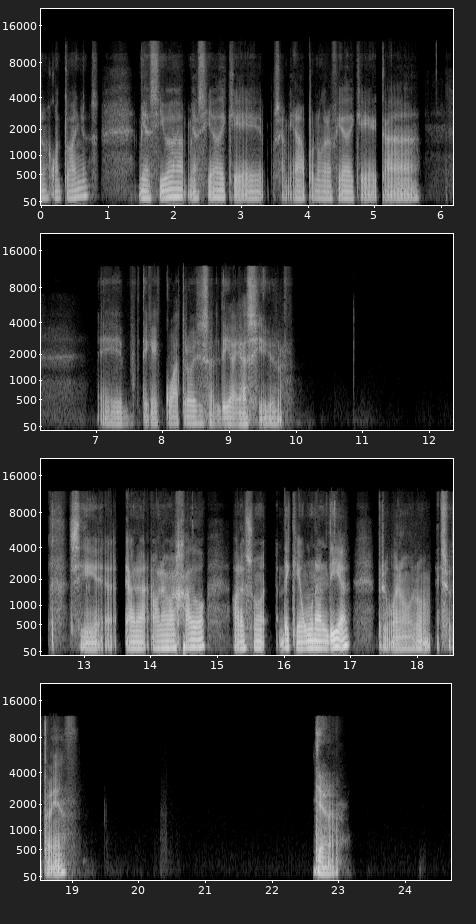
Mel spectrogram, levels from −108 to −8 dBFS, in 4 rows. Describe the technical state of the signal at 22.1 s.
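At 22.1 s the speech signal is intact, with no audible fault at that moment.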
